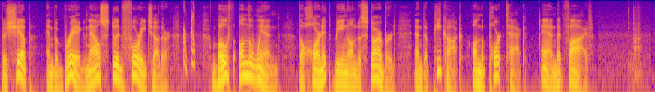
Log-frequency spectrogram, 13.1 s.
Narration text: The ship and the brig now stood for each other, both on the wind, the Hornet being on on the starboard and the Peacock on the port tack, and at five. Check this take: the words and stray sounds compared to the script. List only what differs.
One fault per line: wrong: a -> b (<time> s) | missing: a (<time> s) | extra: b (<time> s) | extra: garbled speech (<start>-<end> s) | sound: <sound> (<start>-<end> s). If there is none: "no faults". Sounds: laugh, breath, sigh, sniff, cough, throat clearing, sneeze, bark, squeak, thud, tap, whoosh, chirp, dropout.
sound: chirp (3.6-3.9 s)
missing: on (7.1 s)
sound: tap (12.6-12.9 s)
